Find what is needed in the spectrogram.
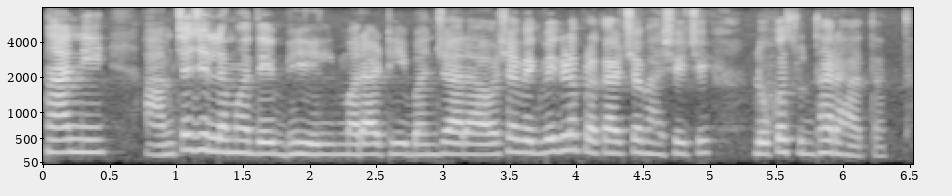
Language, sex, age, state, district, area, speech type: Marathi, female, 18-30, Maharashtra, Akola, urban, spontaneous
